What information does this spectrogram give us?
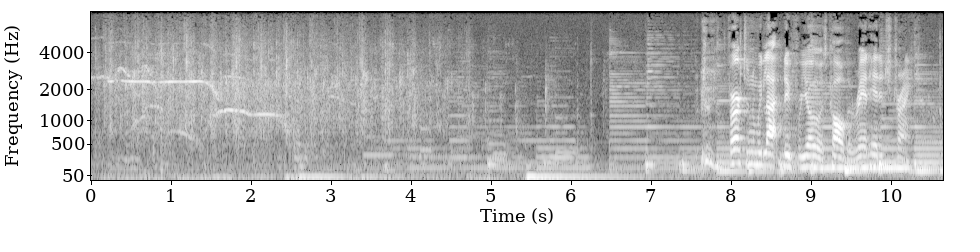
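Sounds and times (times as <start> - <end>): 
audience applause: 0.0 - 6.1
speech: 8.0 - 10.5.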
